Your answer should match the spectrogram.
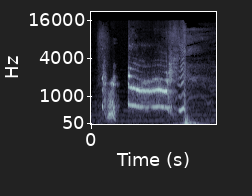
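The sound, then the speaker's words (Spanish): A person mimics the barking and growling of dog-headed characters from a cartoon series: a short yip, a drawn-out whining bark, then one more sharp bark, loud and with no other talking. “Sí, y igual ladraban, y ladraban, y, esa, ah ah y no hablaban, loco, y gruñan.”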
